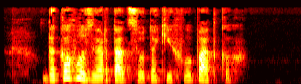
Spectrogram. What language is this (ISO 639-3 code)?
bel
